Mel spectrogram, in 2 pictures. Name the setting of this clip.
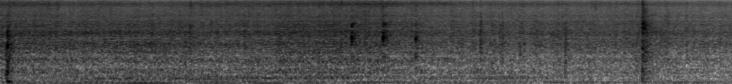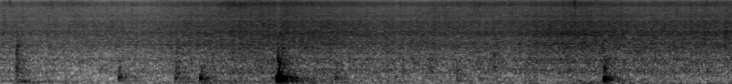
kitchen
